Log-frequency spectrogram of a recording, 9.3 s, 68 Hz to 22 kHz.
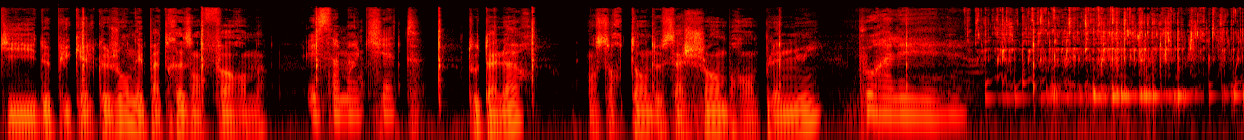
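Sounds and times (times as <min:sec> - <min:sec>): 
speech: 0:00.0 - 0:07.7
stream of liquid trickling and splashing: 0:07.2 - 0:09.3.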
